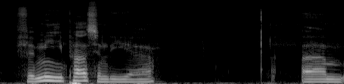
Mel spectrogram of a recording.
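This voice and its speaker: In a London accent, a man speaks with a dark, mellow tone and fairly even intonation. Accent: London Multicultural English. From Iraq (Baghdad), moved to UK at 8. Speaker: rapper. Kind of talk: podcast interview. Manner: casual, slangy.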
